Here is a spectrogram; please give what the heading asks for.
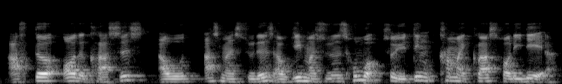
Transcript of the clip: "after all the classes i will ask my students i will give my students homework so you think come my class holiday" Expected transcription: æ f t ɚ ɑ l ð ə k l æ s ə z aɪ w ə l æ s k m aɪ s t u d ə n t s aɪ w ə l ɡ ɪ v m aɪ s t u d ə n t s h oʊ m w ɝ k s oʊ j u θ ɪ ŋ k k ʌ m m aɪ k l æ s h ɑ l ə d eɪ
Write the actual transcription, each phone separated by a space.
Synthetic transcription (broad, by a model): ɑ f t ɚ ɑ l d ə k l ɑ s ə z aɪ w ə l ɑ s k m aɪ s t u d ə n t s aɪ w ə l ɡ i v m aɪ s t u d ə n s h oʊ m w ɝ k s oʊ j u t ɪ ŋ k k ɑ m m aɪ k l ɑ s h ɑ l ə d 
